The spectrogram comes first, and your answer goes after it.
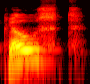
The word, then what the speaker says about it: closed: Y mantenemos la pronunciación de la lista que ya veíamos previamente hasta que veamos, por ejemplo, antes de ED una T o una D. Entonces, como no es el caso, entonces sería closed.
